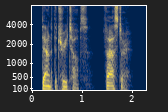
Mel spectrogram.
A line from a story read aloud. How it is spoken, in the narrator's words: whispered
